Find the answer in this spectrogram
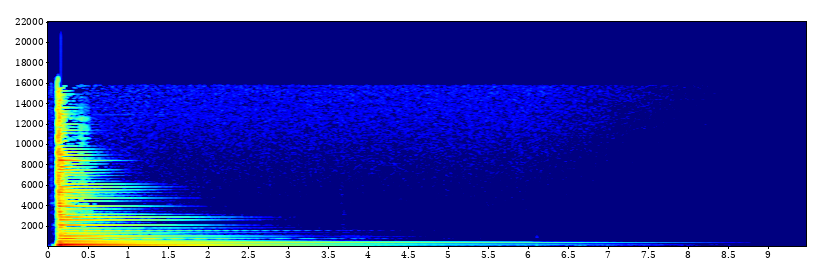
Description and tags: yamah Cm torture position
Yamaha acoustic guitar strummed with metal pick into B1.
acoustic, amaha, c, chord, guitar, minor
